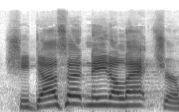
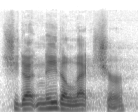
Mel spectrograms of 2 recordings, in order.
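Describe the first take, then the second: First: Louder, higher and slower. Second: Said in the usual way. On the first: Shown as a demonstration. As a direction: call it out like a congregation response. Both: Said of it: "Say that out loud".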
